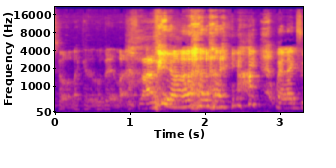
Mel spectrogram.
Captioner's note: both laugh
